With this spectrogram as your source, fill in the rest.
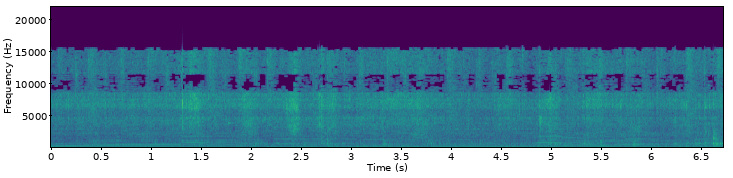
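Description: Steady, close sizzling of vegetable pulao with biryani masala sautéing in a pan over high flame, with the scrape and rustle of stirring running through it continuously.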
